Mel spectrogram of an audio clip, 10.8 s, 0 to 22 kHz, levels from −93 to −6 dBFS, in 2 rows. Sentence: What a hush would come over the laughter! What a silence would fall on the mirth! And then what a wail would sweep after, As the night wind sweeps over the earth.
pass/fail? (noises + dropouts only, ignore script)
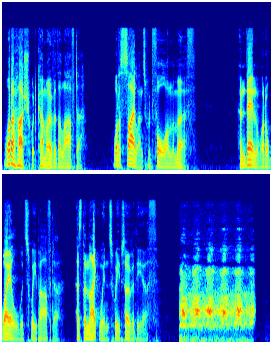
fail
